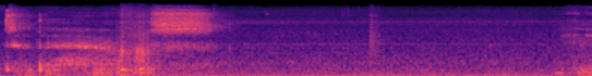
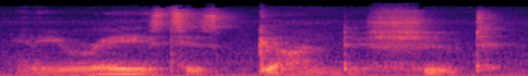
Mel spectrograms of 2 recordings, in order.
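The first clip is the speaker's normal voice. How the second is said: plain reading voice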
